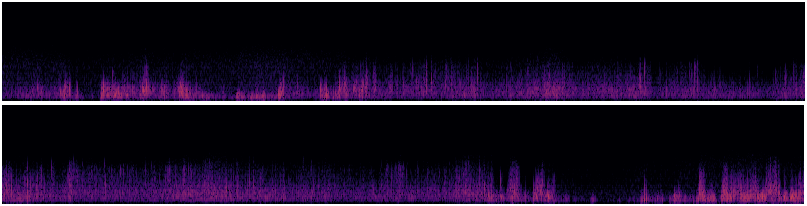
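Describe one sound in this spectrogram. An elephant seal makes deep, throbbing, rattling grunts close by.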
